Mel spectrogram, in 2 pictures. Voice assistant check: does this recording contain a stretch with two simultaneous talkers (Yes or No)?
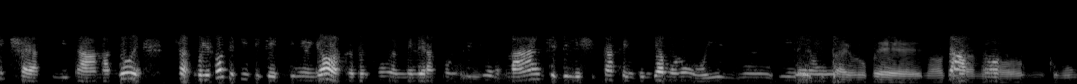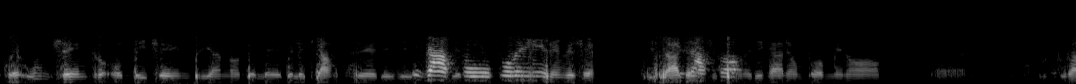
Yes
